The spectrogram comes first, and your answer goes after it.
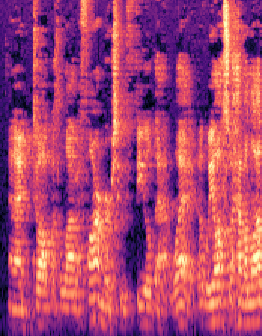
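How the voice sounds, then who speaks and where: There is audible room echo around this man's voice. He speaks at a medium pitch and a fairly quick pace. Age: 60s. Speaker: energy policy director. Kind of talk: presentation.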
